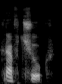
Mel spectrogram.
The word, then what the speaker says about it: Kravchuk: your last name well it should be pronounced calf chook that's the proper way when you say it in Russian but I have to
